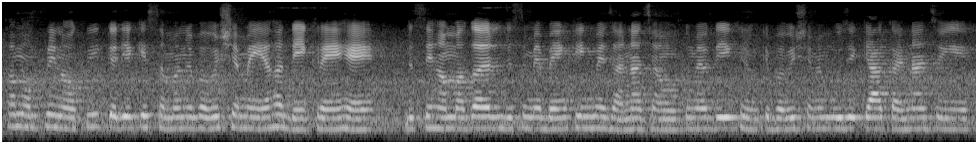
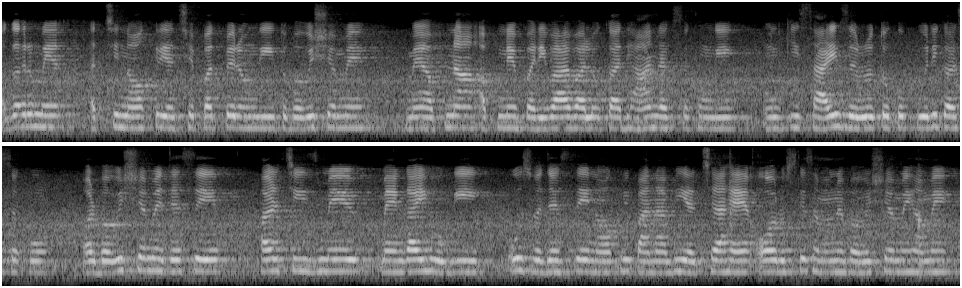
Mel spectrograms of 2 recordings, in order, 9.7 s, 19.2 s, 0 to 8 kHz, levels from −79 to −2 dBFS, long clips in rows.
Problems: constant background noise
